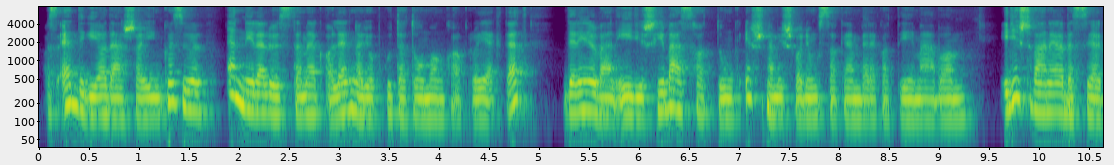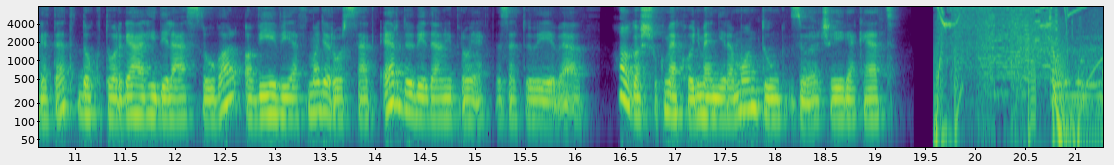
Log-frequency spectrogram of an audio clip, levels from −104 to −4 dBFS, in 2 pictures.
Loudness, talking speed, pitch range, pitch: -22 LUFS, 115 wpm, 120-145 Hz, 125 Hz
